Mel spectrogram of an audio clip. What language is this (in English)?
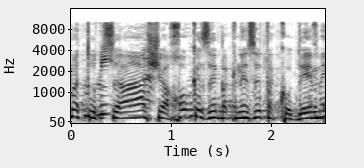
Hebrew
